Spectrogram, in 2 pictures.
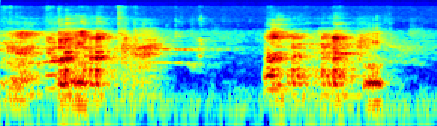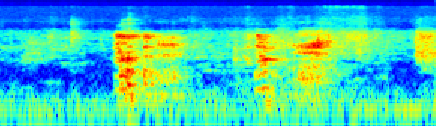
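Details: Pigs at a village pig farm in India with piglets: a few drawn-out, throaty grunts, each lasting about half a second, separated by quiet gaps.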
